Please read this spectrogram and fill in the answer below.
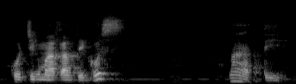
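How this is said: There is a pause after "tikus". "Jeda berikutnya setelah tikus"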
